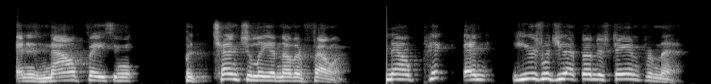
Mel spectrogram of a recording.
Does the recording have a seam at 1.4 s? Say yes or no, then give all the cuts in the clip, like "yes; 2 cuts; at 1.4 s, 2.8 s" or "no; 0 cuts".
no; 1 cut; at 3.9 s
